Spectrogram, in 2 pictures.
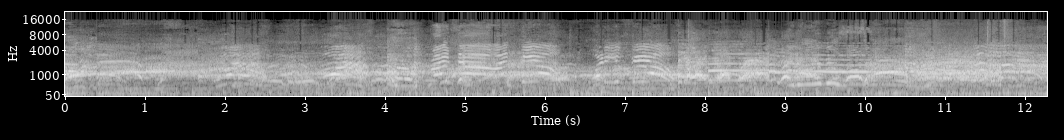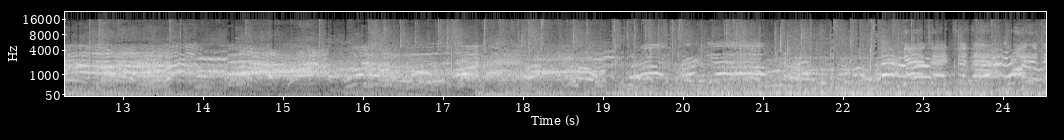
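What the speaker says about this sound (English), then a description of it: "These are women that go into the wilderness and scream" A group of women out in the wilderness let out long, wavering screams and whoops, overlapping and sustained at high pitch, with a brief lull midway before the shrieking resumes.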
